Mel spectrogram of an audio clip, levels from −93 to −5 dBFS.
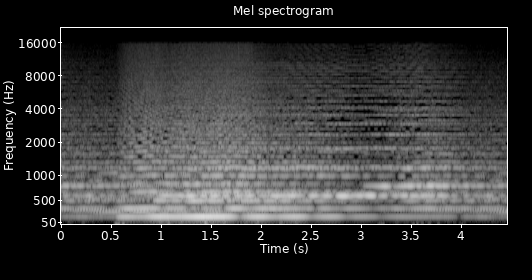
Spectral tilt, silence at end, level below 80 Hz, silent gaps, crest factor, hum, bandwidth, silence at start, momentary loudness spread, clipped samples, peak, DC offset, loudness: -7 dB/octave; 0 s; -66 dBFS; none; 16 dB; none; 13.5 kHz; 0 s; 14 LU; under 0.1%; -12 dBFS; under 0.1%; -27 LUFS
